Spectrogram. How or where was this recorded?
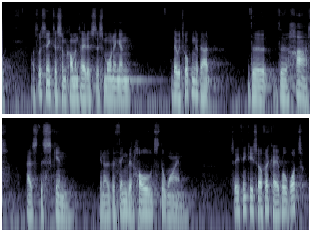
large echoing room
